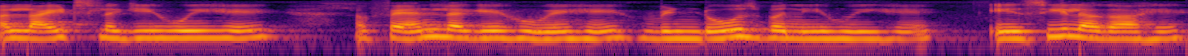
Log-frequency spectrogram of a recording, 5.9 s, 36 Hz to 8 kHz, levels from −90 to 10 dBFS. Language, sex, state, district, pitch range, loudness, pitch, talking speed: Hindi, female, Chhattisgarh, Bilaspur, 195-210 Hz, -16 LUFS, 200 Hz, 170 wpm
